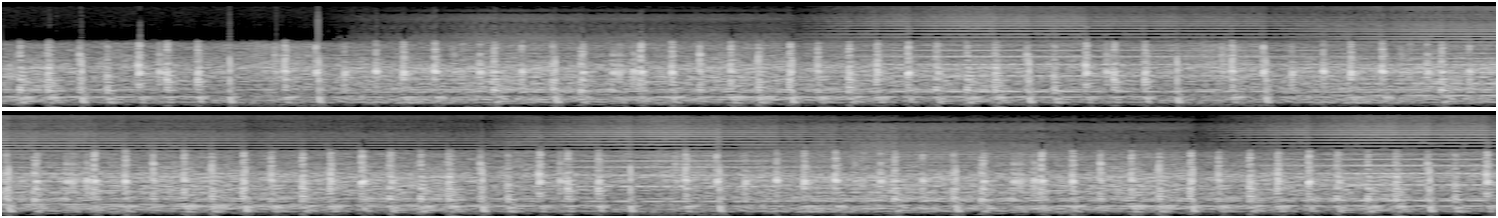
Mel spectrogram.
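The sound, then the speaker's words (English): Sonified millisecond pulsar signals: a dense, steady buzz of extremely rapid pulses layered together into a loud, rough drone that holds evenly for the whole stretch, with no voices. “So we're going to put the millisecond guys in there. The ones you just heard.”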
